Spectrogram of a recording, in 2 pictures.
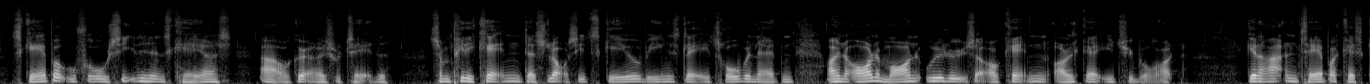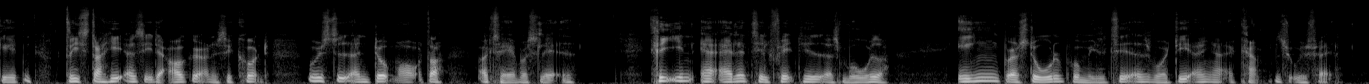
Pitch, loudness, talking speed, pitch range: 120 Hz, -25 LUFS, 115 wpm, 105-135 Hz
